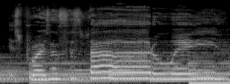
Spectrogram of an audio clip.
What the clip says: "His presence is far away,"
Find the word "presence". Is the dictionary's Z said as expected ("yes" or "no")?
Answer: yes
